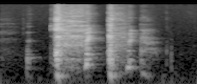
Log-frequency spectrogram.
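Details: cough Two to three short, harsh cough bursts in quick succession in a quiet room, from the speaker, who is coughing a lot partway through a spoken demonstration.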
